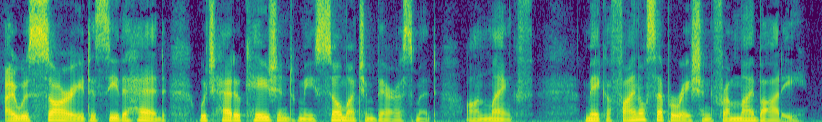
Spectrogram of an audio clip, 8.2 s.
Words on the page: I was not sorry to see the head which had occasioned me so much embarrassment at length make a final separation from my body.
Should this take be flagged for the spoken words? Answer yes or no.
yes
